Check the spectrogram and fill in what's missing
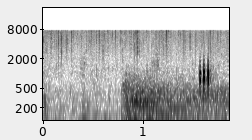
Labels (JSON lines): {"label": "biophony, damselfish", "recorder": "SoundTrap 500"}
